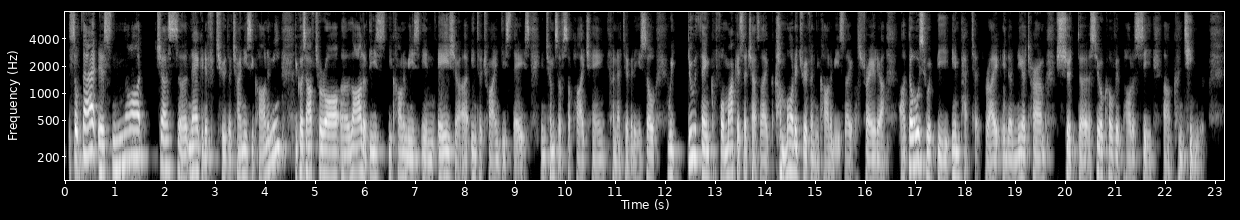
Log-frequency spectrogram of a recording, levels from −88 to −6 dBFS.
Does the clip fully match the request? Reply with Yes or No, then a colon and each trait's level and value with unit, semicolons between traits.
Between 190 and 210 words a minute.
No: average, 155 wpm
